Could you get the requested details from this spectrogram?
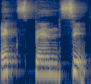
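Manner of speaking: এক্সপেন্সিভ broken into three separate beats; এক্সপেন্সিভ split up to count its syllables. Shown as a demonstration. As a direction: say এক্সপেন্সিভ in three parts, ex-pen-sive. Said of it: "তিনবারে বলছো".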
